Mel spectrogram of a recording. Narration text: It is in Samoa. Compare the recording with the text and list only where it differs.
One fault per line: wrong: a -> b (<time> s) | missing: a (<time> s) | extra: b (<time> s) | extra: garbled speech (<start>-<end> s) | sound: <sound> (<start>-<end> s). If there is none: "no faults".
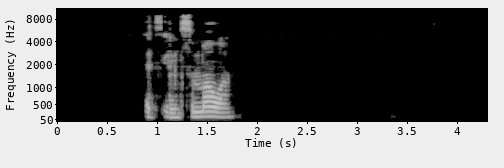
no faults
